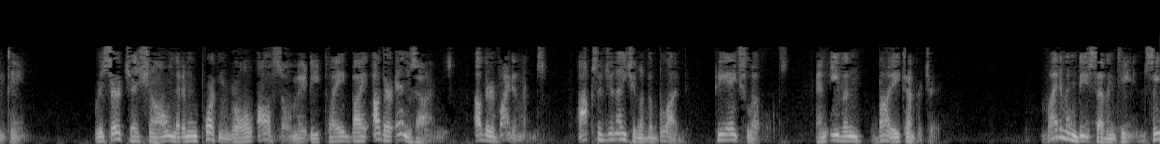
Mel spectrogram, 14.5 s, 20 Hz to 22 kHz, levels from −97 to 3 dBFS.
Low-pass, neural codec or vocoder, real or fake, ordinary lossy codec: 7.2 kHz; codec, 44.1 kHz, 2.6 kbps, DAC; fake; MP3, 24 kbps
